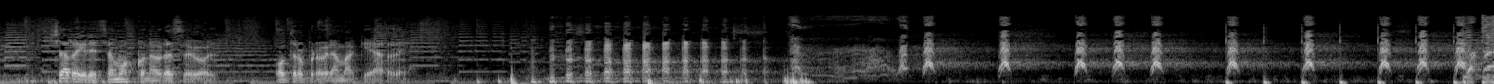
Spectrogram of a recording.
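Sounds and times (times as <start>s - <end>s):
speech: 0.6s - 4.2s, 5.6s - 6.5s
laughter: 5.2s - 8.1s
small dogs barking and yipping: 8.8s - 14.8s.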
